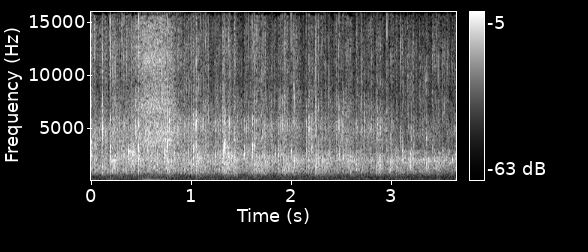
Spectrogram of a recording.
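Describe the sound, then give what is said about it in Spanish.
An audience at a church service breaks into sustained, dense applause for the Lord, many hands clapping together in a steady, loud wash that holds without pause, with a faint low hum briefly underneath. “¿Cuántos le pueden dar un fuerte aplauso al Señor?”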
